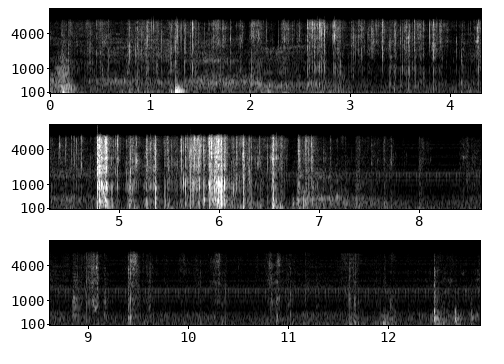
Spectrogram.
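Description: A trading-card pack wrapper crinkling and tearing as it is ripped open by hand. The crackling is loudest from about five to six and a half seconds in, then drops to quieter rustling.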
